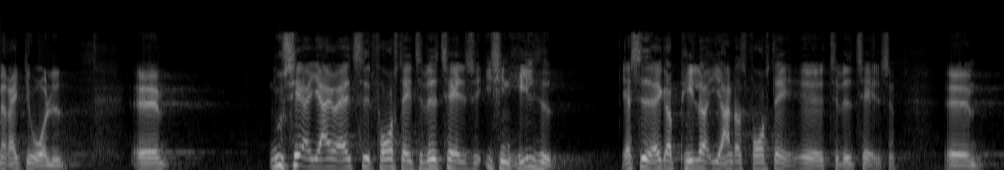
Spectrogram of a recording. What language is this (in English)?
Danish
